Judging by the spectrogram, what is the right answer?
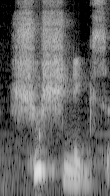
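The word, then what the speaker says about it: Schuschnigg: sh no it's sh shush Yeah shush wow shush nigs I was mispronouncing that brutally shush statement appeared to suggest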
